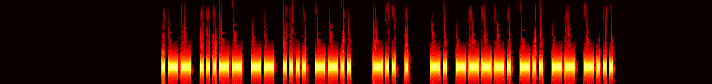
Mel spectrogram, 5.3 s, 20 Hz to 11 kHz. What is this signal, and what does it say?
Morse code, heard as a keyed tone, about 52 wpm, 690 Hz. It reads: W3MHZ DE N9DMB
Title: USA Callsign DE Callsign - 5 Characters - 50wpm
